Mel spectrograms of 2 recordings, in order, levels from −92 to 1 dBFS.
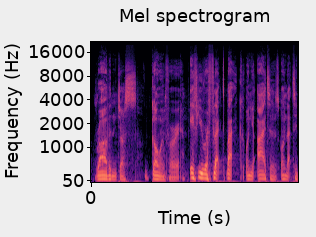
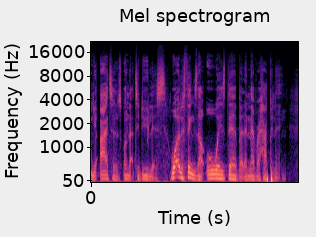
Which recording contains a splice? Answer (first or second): first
